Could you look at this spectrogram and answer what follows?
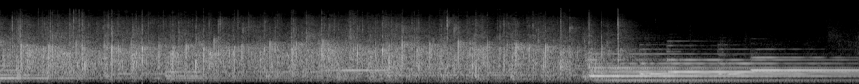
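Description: Audience applauding over music with long held notes; the applause dies away about six seconds in, leaving the music playing on its own.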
